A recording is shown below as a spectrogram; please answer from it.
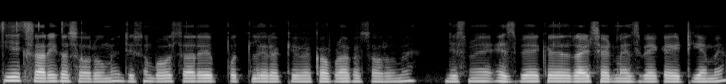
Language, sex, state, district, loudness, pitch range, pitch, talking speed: Hindi, male, Goa, North and South Goa, -18 LUFS, 135-145 Hz, 140 Hz, 215 wpm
